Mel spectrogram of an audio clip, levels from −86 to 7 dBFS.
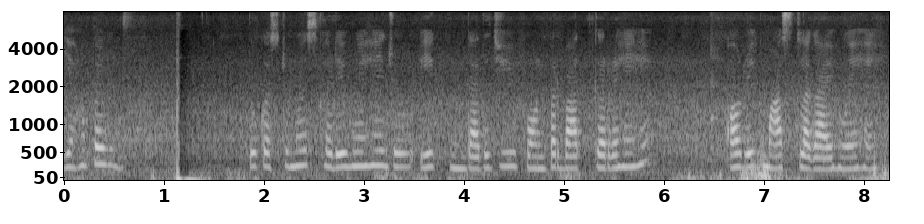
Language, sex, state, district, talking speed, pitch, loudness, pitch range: Hindi, female, Maharashtra, Aurangabad, 160 wpm, 240 Hz, -19 LUFS, 220-255 Hz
